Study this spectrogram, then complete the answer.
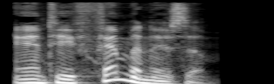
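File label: "antifeminism", British English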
